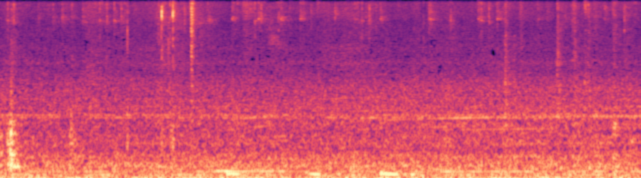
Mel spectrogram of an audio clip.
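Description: Scattered light clicks of a computer mouse and keyboard, a few close together about two seconds in and again a little later, over a low steady hum.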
